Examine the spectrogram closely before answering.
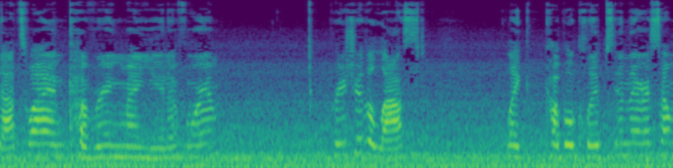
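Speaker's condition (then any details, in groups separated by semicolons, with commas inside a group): No condition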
